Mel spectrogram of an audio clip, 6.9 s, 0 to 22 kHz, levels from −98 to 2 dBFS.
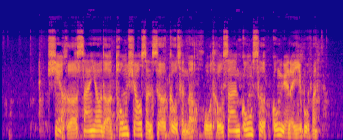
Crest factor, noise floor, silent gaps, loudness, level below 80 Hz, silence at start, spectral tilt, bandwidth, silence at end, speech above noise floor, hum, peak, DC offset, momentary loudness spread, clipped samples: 14 dB; -55 dBFS; none; -14 LUFS; -56 dBFS; 0.75 s; -4 dB/octave; 9.4 kHz; 0.5 s; 41 dB; none; -2 dBFS; under 0.1%; 5 LU; under 0.1%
